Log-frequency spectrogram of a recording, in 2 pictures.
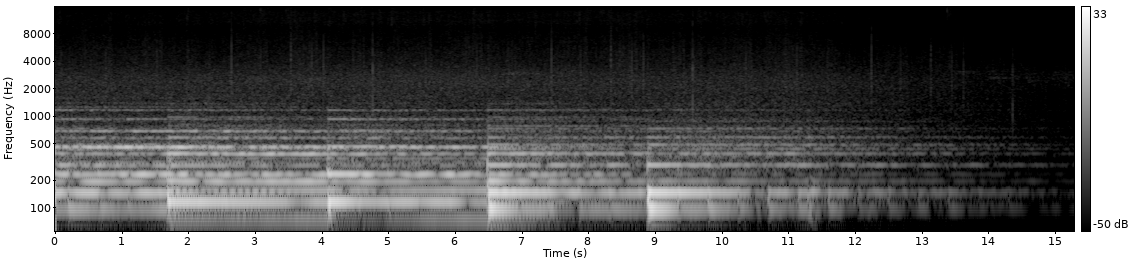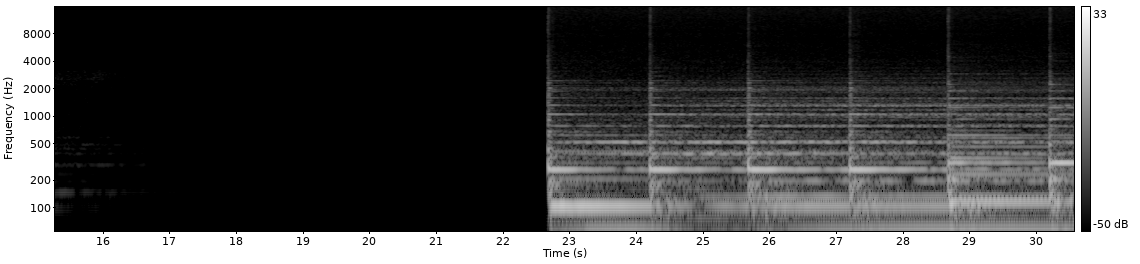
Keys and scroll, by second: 15.5 ctrl+z, 22.2 ctrl++.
